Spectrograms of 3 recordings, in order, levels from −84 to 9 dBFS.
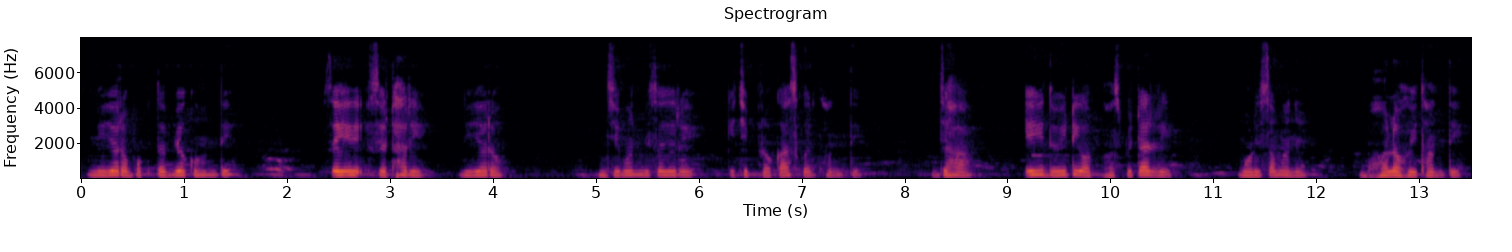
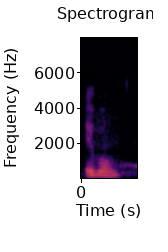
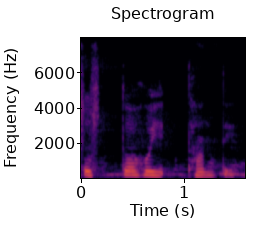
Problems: constant background noise, continuous background conversations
